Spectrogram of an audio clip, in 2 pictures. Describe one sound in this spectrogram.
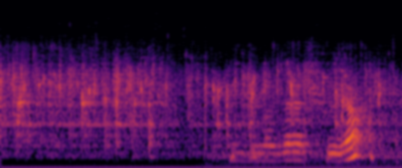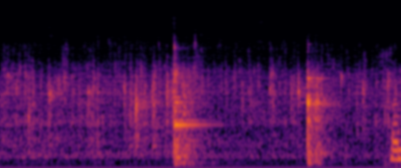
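Food sizzles and bubbles as it deep-fries in hot oil.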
